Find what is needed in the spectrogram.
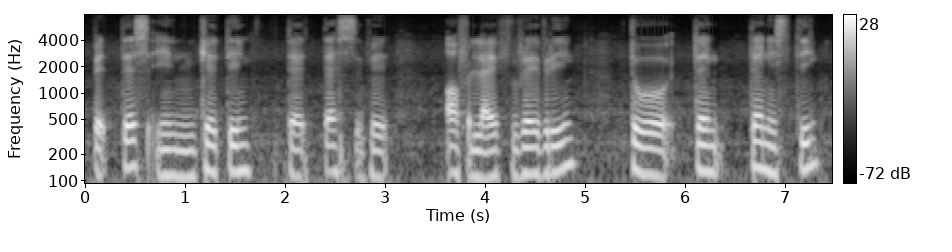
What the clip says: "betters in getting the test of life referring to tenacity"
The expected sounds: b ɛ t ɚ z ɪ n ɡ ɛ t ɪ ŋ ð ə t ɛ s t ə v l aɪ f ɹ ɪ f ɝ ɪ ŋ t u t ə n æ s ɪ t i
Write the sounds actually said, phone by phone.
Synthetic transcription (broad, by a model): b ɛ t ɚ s ɪ n ɡ ɛ t ɪ ŋ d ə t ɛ s t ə f l aɪ f ɹ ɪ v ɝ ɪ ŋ t u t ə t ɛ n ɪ t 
